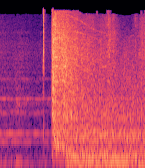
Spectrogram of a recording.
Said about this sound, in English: The sniper rifle does so much damage per shot versus these husk thingies that it knocks them over. And then as they try to get back up, you can shoot them again, which is hilarious.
